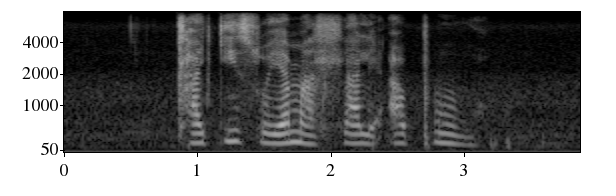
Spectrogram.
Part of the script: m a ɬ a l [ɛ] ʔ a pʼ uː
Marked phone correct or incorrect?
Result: correct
